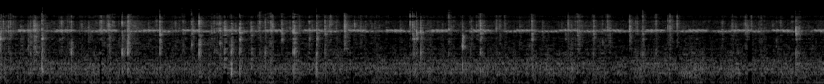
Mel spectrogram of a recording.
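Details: High, steady trilling of crickets in an evening nature scene by a fireplace, overlaid with dense, irregular crackles and pops from the flames.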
